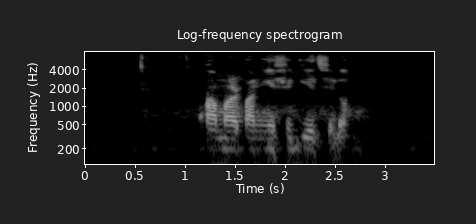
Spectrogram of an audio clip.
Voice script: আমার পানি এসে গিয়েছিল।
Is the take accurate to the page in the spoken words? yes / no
yes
